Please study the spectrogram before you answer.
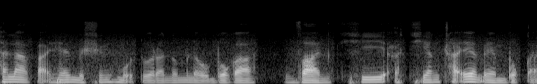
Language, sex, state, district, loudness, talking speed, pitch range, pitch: Mizo, male, Mizoram, Aizawl, -22 LUFS, 200 wpm, 90-105 Hz, 100 Hz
